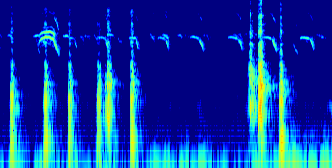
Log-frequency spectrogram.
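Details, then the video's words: Mother hen clucking to her chicks: five firm evenly paced clucks, a pause, then a louder rough cluck pair, with faint high chick peeps. "Sound of Mother Hen Calling Her Baby Chicks"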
